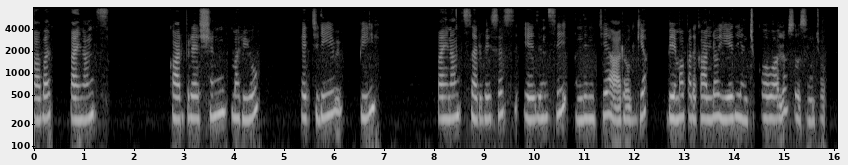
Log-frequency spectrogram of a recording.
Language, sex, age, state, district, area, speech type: Telugu, female, 60+, Andhra Pradesh, Kakinada, rural, read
